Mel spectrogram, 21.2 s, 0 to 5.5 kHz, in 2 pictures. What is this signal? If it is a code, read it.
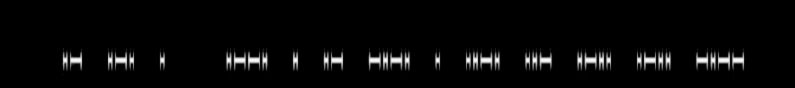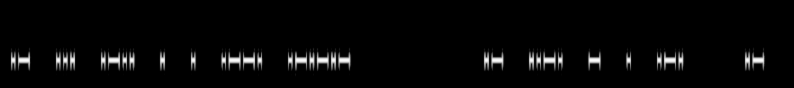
Morse code, heard as a keyed tone, about 25 wpm, spaced as for 16 wpm, 700 Hz. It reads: ARE PEACEFULLY ASLEEP. AFTER A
